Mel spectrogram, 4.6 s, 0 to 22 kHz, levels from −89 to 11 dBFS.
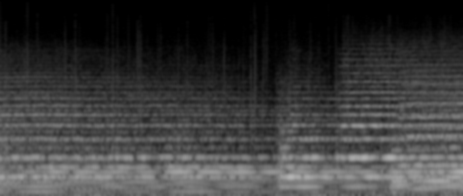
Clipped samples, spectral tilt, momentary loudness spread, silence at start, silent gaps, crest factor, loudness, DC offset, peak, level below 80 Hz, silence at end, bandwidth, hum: under 0.1%; -6 dB/octave; 7 LU; 0 s; none; 14 dB; -27 LUFS; under 0.1%; -12 dBFS; -52 dBFS; 0 s; 11 kHz; none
